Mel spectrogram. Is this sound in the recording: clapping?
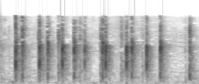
yes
